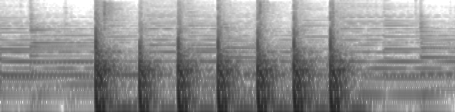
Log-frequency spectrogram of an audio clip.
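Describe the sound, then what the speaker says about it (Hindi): Knocking on a wooden house door: six firm, evenly spaced raps in quick succession, loud and close, with silence around them. "दरवाजे पर दस्तक हुई"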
